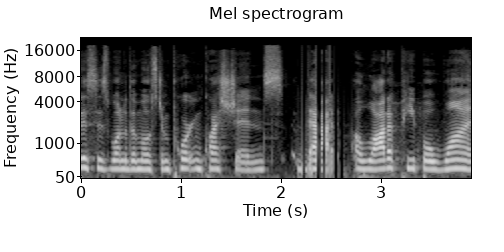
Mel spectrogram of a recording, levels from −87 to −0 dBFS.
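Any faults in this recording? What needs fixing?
Processor overload crackle from 1.98 to 2.72 s: dozens of roughly 10 ms buffers miss their deadline and drop to silence, showing as repeated waveform gaps and vertical broadband streaks. Prevent it by raising buffer size or reducing processing load during capture.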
